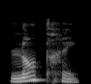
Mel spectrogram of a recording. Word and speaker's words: entrée: supermarché l'entrée du supermarché le E du mot entrée est mué l'entrée l'entrée du supermarché l'entrée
